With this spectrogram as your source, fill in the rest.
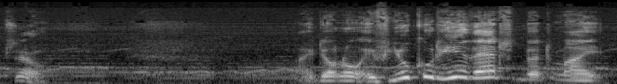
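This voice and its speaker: A man's voice: high-pitched, big pitch swings, slow, vocal fry, dark tone, faint music behind. A man chatting casually on a live painting stream, rambling and correcting himself with jokey asides into a desk microphone.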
